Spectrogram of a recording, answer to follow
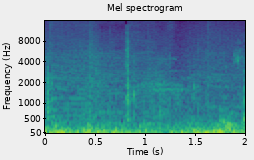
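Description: Low rumble of wind and water around an open fishing boat, with one sharp click just under a second in.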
